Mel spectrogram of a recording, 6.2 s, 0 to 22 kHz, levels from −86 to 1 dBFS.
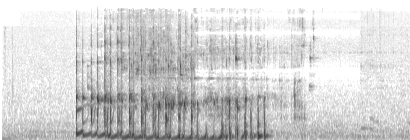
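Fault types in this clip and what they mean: Channel delay (comb filtering): one channel lags the other by about 0.2 ms, leaving a fixed hollow notch near 3 kHz; flanging's notches would sweep instead.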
